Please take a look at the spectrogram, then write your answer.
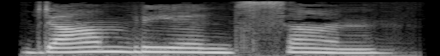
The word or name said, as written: Dombey and Son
